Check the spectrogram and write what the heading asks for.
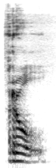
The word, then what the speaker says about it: rol: The pen rolled. This one is funny because roll, all you have to do is roll your tongue on your mouth, so it makes the r sound like before.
